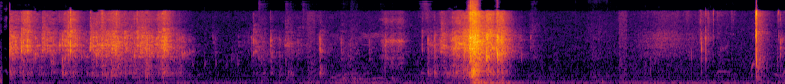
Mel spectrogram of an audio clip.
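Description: A plastic toy dinosaur clattering over a wooden floor toward a snap mousetrap, with a rattling stretch at first and scattered small clicks. Just before five seconds in there is one loud, short, sharp clatter as the trap goes off. A single small click follows near the end.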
